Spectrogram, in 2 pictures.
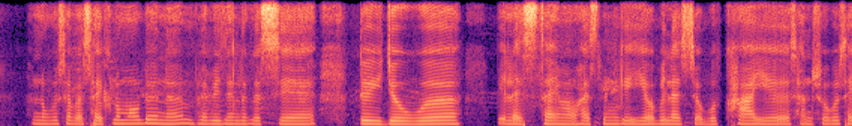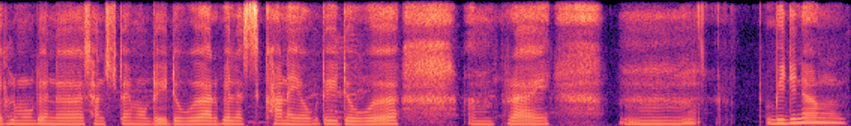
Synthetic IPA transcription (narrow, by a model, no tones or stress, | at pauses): handɔɡɯsabasajkʰlɔmawdɯnɯmpʰɾajbizelɯɡɯsedɯjdɯwɯ | belastʰajmawɦasmenɡejawbelajstawbɯkʰajɯsansɔwbɯsajkʰlɔmawdɯnɯsanstajmawdɯjdɯwɯaɾbelaskʰanajawbɯdɯjdɯwɯ | mpʰɾaj | bidina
